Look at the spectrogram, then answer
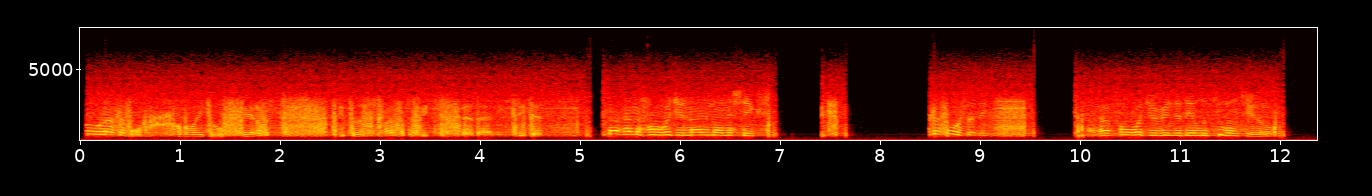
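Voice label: lifeliner scrambled feerwerd groningen tower 118.7 MHz; ehgg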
